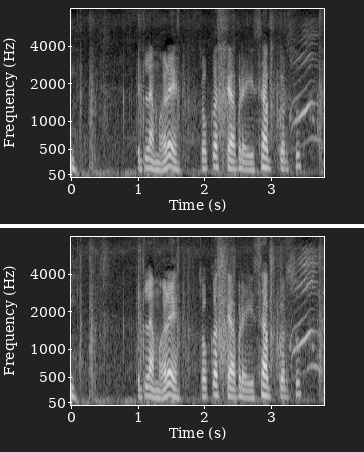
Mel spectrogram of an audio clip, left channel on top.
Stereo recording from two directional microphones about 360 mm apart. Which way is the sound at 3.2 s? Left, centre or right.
Right.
